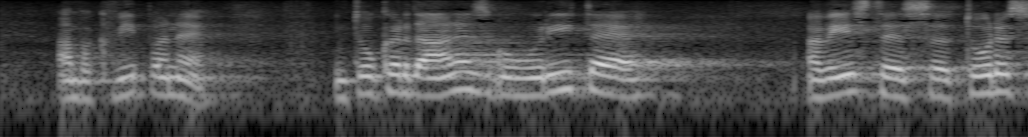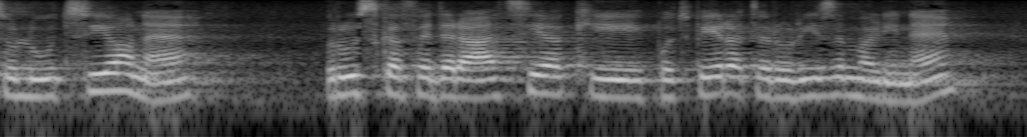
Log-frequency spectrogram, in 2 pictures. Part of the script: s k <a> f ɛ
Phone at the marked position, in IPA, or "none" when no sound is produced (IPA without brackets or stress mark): a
